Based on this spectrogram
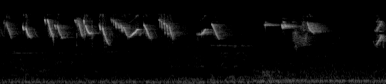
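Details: A female canary in breeding condition calls to attract a male: a fast run of about ten sharp downslurred chirps, then a whistled note and a few softer chirps.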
